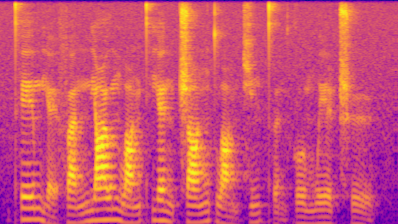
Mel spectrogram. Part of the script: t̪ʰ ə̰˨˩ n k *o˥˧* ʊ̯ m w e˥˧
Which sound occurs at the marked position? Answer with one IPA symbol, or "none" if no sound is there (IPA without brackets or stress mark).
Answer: o˥˧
